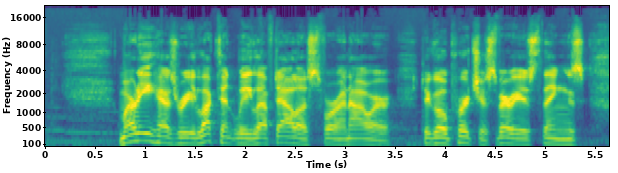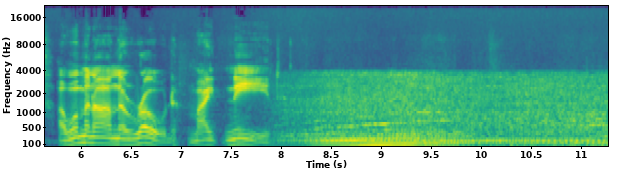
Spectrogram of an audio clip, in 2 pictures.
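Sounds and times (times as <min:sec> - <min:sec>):
speech: 0:00.7 - 0:08.3
car engine revving as it drives off in Atlantic City: 0:07.8 - 0:11.2.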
